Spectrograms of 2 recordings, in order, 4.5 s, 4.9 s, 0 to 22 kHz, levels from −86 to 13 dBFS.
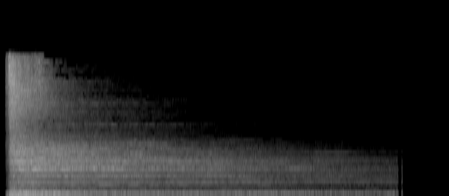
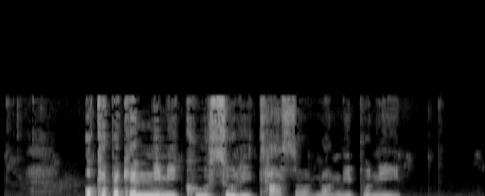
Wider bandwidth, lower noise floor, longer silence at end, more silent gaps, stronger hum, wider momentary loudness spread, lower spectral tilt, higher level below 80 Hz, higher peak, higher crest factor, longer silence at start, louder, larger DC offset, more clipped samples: first, 16.5 kHz vs 11.5 kHz; second, -53 dBFS vs -65 dBFS; second, 0.55 s vs 0.85 s; neither; neither; first, 26 LU vs 16 LU; second, 1 dB/octave vs -5 dB/octave; second, -90 dBFS vs -56 dBFS; second, -8 dBFS vs -2 dBFS; about the same, 24 dB vs 20 dB; second, 0.05 s vs 0.85 s; second, -28 LUFS vs -22 LUFS; neither; neither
